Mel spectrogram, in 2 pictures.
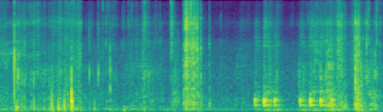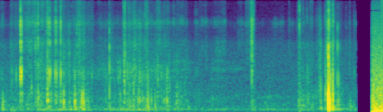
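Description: Handling noise from a phone camera being set up by hand: fingers rubbing and tapping close to the microphone, with scattered clicks and rustles. A short, loud burst of rubbing noise comes near the end.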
